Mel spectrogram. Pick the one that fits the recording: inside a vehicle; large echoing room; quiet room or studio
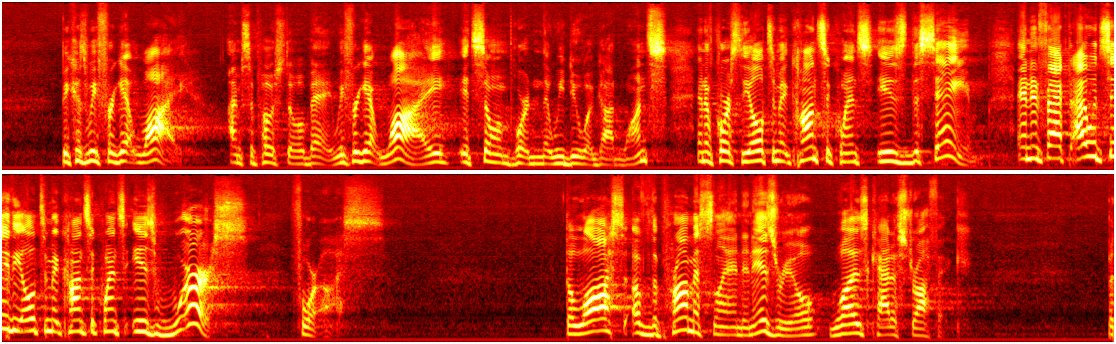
large echoing room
